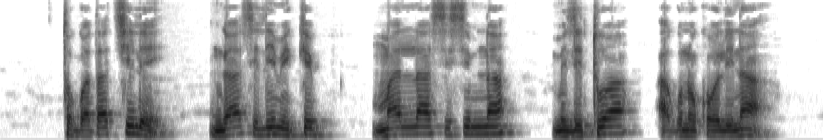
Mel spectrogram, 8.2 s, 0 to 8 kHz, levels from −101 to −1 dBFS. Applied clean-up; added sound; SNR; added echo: none; none; none; none.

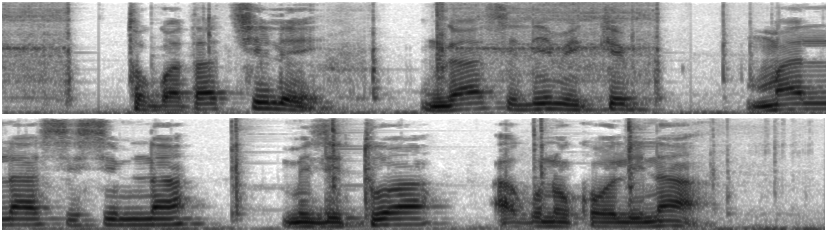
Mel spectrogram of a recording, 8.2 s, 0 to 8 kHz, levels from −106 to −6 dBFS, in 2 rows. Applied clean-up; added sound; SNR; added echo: none; Telephone; 16 dB; none.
